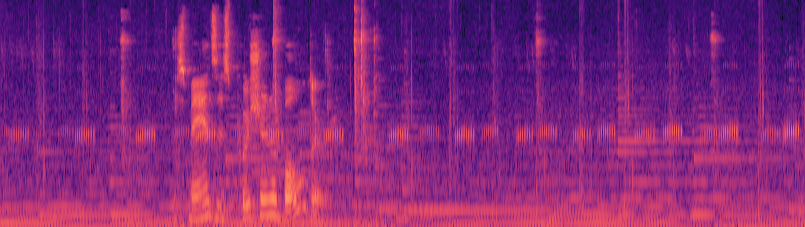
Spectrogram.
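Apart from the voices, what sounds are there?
frogs croaking in the video game The Forgotten City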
